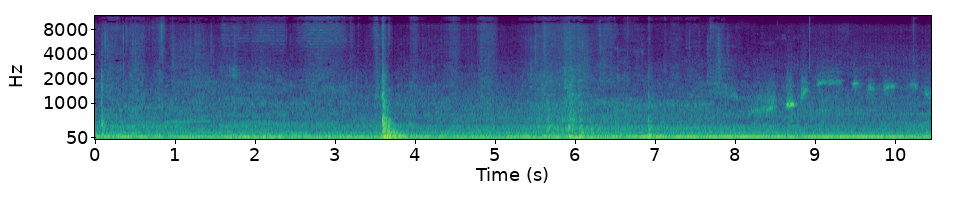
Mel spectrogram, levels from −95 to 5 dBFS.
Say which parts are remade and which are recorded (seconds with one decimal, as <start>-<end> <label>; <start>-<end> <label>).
0.0-4.4 recorded; 4.4-7.4 remade; 7.4-10.5 recorded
